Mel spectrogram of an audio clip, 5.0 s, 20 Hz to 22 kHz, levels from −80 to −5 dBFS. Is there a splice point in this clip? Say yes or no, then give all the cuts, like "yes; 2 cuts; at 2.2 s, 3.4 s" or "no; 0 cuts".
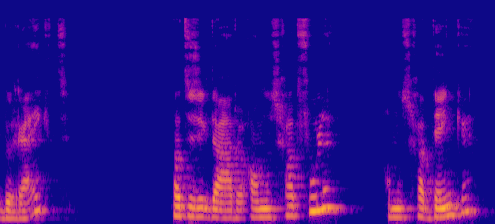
no; 0 cuts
